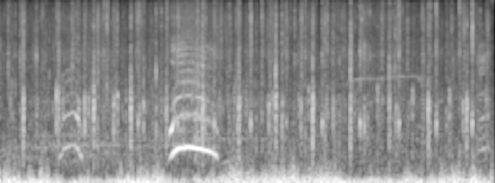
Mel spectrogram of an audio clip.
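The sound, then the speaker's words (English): An audience claps steadily for several seconds as ASLEF president Tosh McDonald is welcomed as the first speaker, a dense wash of many hands at an even loudness, with a couple of brief whistles and cheers rising over the applause. “You shouldn't start clapping, you haven't heard what I've got to say yet, you might not like it.”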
